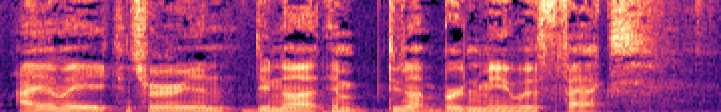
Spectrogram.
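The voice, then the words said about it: Mocking put-on character voice. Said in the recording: “my impersonation of my woke voice”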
